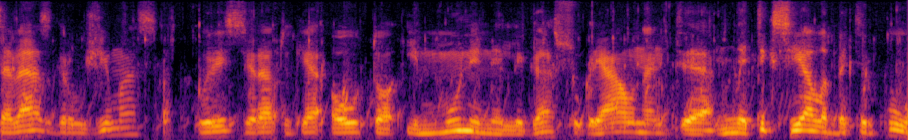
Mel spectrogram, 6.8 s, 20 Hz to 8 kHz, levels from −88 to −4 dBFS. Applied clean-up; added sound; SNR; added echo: neural separator model SepFormer DNS4.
